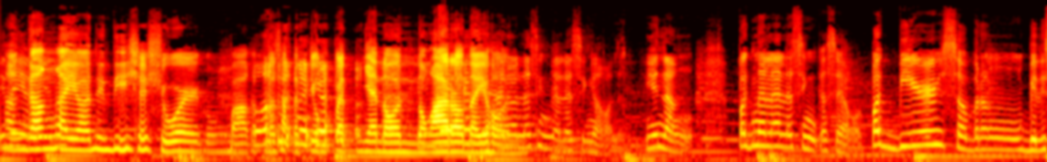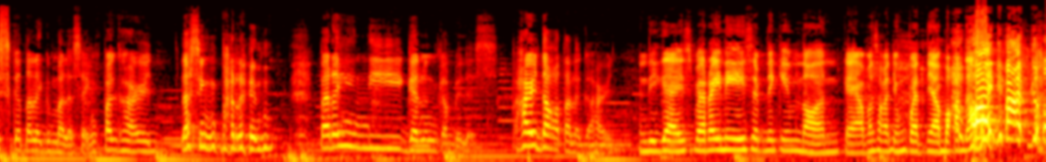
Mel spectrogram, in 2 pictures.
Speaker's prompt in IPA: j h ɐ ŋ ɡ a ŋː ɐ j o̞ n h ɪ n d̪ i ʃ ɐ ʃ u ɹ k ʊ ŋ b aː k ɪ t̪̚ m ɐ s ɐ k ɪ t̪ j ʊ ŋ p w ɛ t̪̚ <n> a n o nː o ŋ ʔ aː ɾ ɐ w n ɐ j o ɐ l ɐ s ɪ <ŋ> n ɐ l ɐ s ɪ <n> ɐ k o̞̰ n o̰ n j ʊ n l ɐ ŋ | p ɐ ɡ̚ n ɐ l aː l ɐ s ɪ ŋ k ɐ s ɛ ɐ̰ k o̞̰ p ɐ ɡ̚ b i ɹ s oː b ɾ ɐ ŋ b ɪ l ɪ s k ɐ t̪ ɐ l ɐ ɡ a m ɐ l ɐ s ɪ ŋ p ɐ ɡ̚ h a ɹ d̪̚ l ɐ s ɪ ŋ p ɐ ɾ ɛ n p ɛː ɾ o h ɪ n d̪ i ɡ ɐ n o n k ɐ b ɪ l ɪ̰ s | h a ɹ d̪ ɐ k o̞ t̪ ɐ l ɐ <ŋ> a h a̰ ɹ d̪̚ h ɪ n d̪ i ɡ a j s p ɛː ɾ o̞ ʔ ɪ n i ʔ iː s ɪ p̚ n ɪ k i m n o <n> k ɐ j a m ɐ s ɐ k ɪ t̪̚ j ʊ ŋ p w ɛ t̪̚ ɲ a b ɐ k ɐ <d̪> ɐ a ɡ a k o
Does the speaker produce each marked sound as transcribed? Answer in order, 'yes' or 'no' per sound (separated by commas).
no, yes, no, no, yes, yes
